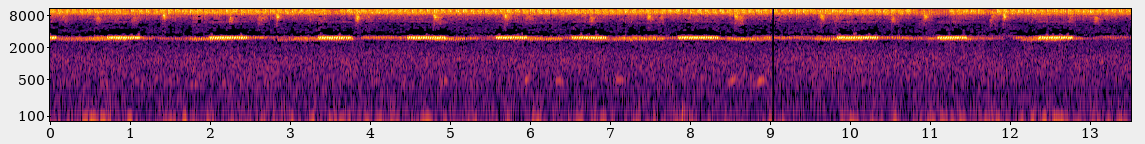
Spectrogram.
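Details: On a summer night, crickets chirp in steady, high-pitched pulses, with a thin, higher insect whine running continuously behind them.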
